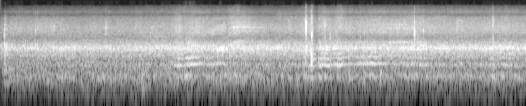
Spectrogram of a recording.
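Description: Honeybees hum and drone steadily around an open hive during a spring inspection, with individual bees whining close by over the constant buzz and faint voices in the background.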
